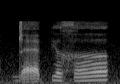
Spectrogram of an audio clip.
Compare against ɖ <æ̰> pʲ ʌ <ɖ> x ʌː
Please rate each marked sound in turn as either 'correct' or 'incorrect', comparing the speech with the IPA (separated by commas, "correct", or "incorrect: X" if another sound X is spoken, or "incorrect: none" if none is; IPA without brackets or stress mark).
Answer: correct, incorrect: none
